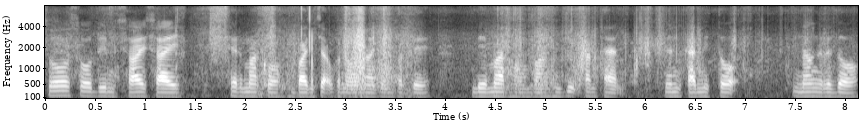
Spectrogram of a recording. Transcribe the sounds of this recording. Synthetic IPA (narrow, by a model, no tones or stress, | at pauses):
sɔsɔd̪insajsaj | sʰɛɾmakʰɔbant͡ʃawkanaʔɔnad͡ʒɔmkat̪ɛ | bɛmaɾɦɔbaŋɦid͡ʒuʔ̚pʰant̪ʰaja̰nmɛnkanit̪ɔʔ | naŋɾɛd̪ɔ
